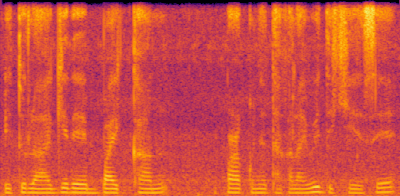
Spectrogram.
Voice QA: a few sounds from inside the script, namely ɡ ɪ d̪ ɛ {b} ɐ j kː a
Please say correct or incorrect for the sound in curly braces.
correct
